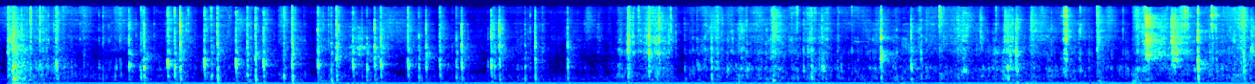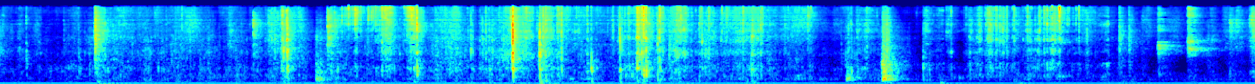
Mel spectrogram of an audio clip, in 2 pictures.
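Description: Crispy fried chicken being bitten and chewed: scattered crunching and tearing of the fried breading, over a steady low hum.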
